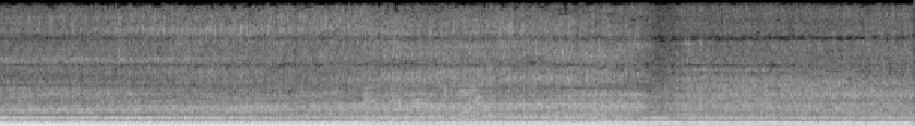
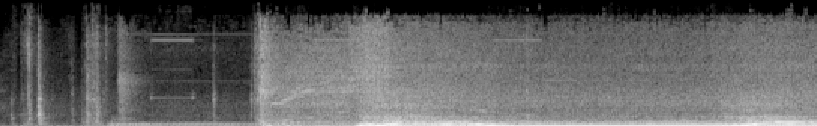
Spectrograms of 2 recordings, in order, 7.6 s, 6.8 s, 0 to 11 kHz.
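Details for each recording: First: Lamborghini Murcielago V12 running after fuel tank reinstalled and reconnected: smooth, steady low rumble with even beat on both banks, easing down slightly, no misfire or stumble, burning off old deposits. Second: Lamborghini Murcielago V12 in home garage, being troubleshot: starter whirs, engine catches and holds low, lumpy idle lacking usual smoothness, running on only one cylinder bank; cause not yet confirmed.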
